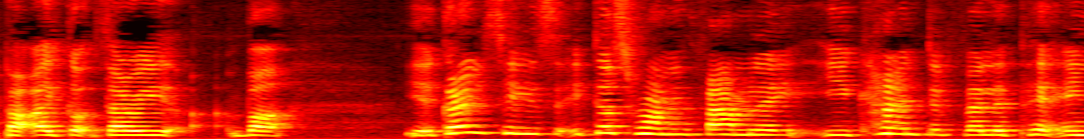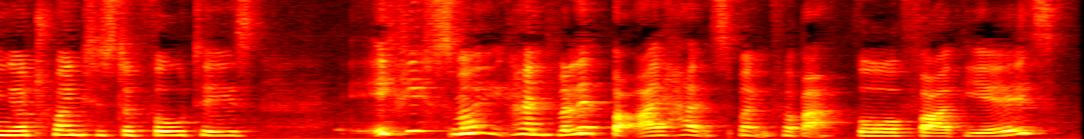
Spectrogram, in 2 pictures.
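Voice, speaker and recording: This vlogger's voice sits high and her pace is moderate. She is a young woman addressing her viewers casually on camera, with rambling speech full of fillers and restarts, in an echoey room.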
